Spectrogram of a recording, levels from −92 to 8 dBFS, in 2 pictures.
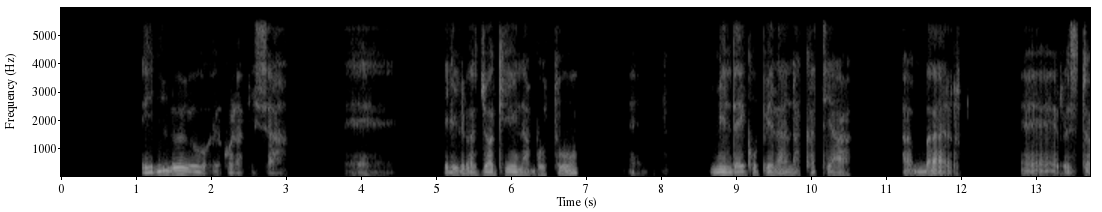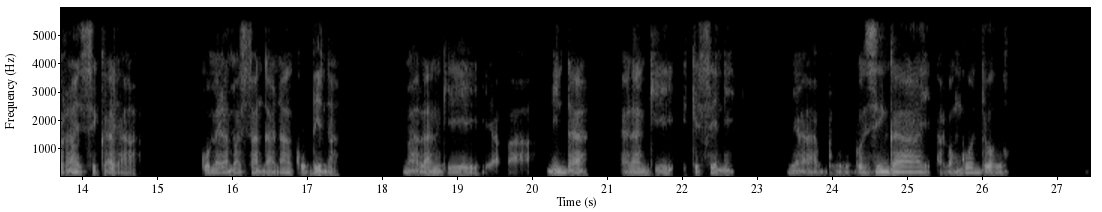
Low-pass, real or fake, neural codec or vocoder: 5.4 kHz; fake; codec, 16 kHz, 4 kbps, FunCodec, trained on LibriTTS, 50 frames a second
